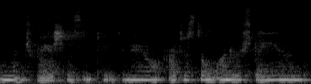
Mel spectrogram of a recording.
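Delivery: put-on kind, sweet tone. Acting out what this dude says when he comes home: imitating a kind, sweet tone. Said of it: "he is so kind and sweet when he says it".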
